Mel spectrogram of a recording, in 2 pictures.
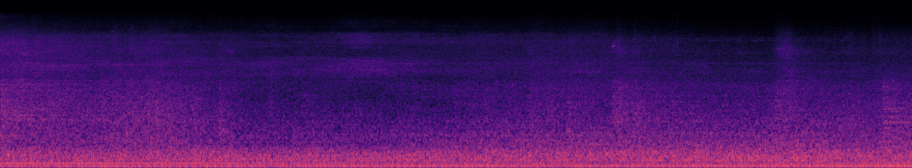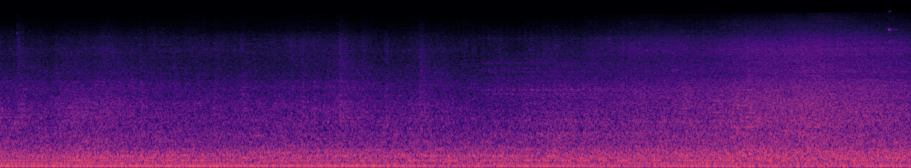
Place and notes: Industrial soundscape near the Thy-Marcinelle wire-drawing plant, a worker moving an enormous overhead crane, and charging rolls of steel into an empty boat.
